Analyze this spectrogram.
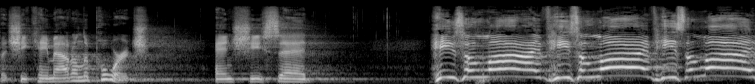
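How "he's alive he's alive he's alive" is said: put-on very high, very slow, drawn-out joyful yell. Retelling how a sister ran onto the porch: imitating a woman yelling. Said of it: "I'm gonna yell".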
